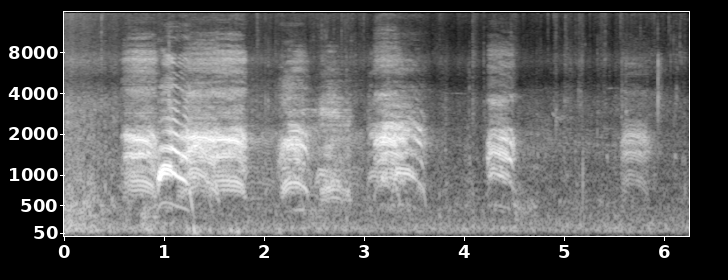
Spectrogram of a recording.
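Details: Crows competing with wild birds for food give a long drawn-out harsh caw followed by four shorter raspy caws, loud and close, with low background hiss.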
